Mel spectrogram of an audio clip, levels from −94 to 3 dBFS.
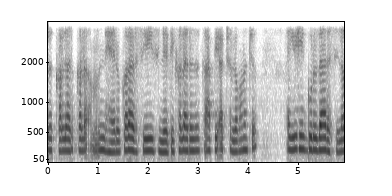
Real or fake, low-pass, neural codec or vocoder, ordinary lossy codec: fake; 3.6 kHz; codec, 16 kHz in and 24 kHz out, 0.8 kbps, FocalCodec, streaming, 65536 codes; none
